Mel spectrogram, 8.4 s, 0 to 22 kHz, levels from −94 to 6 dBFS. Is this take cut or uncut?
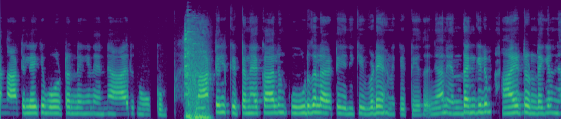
cut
